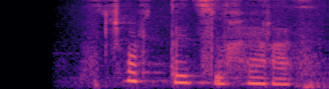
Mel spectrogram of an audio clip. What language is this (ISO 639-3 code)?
kab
